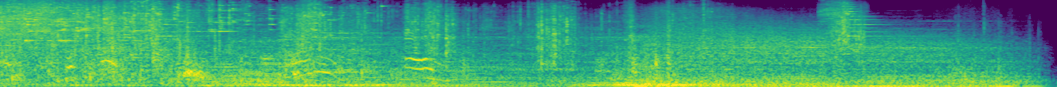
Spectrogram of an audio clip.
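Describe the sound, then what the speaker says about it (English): Glass partition shattering in a Scream film, a loud crashing break with scattered high debris amid dramatic score and booming hits, with voices mixed in. "The killer tricks her into going to an empty office, that classic horror movie mistake, and throws her through a glass partition"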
